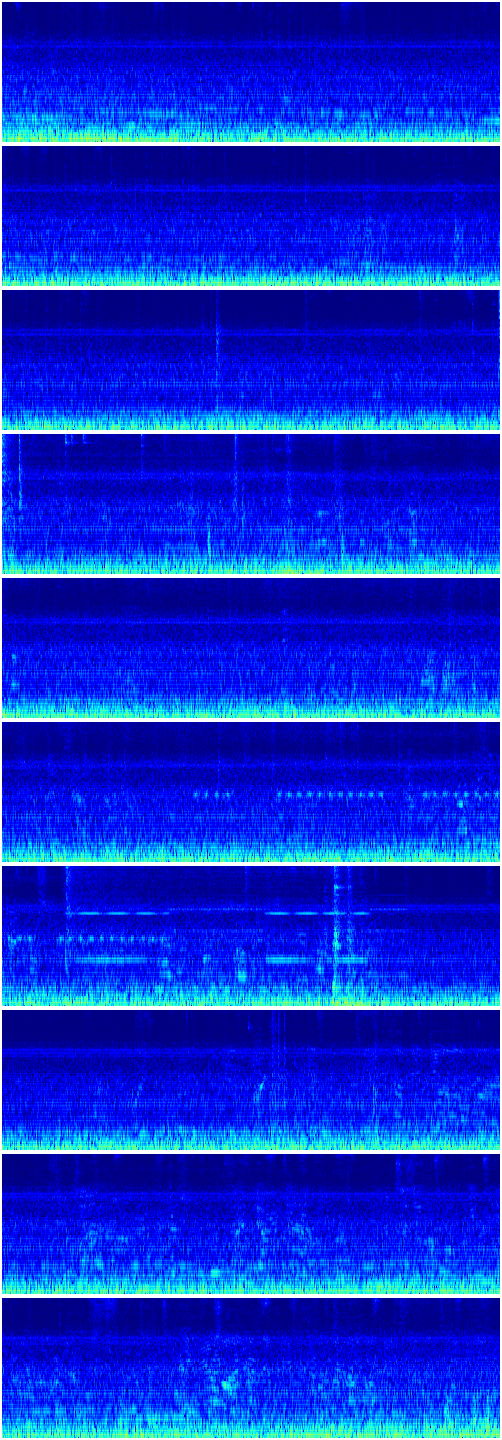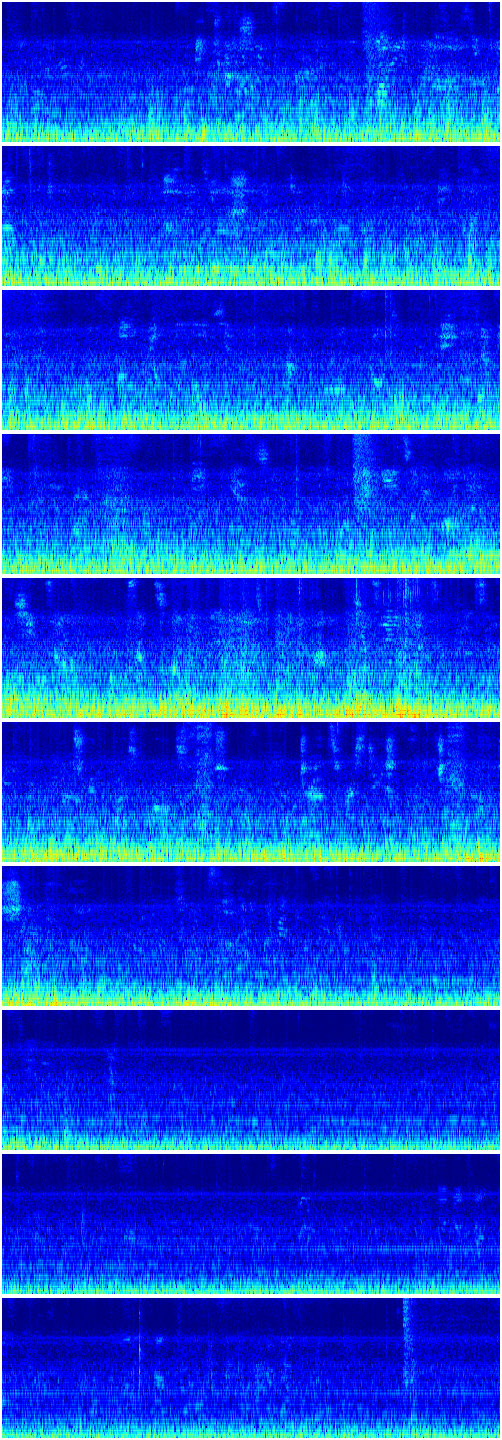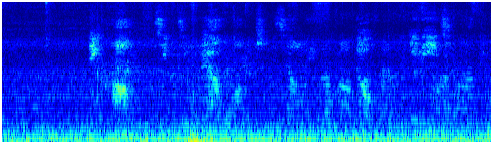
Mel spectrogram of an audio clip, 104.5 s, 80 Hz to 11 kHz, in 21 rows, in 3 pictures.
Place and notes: Taipei, Taiwan - Take the MRT
Inside the MRT train, Sony PCM D50 + Soundman OKM II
